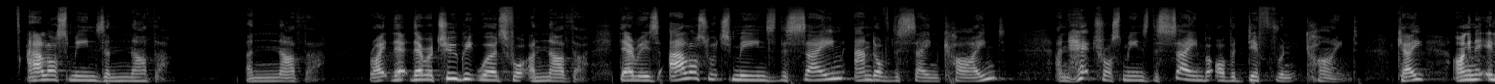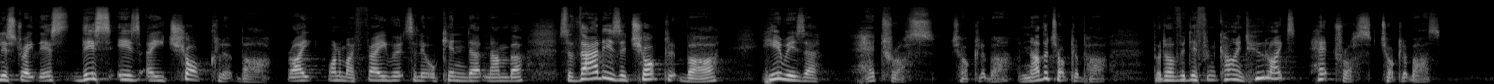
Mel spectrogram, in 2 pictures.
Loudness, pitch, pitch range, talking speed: -27 LUFS, 195 Hz, 175-230 Hz, 160 wpm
